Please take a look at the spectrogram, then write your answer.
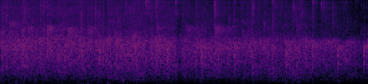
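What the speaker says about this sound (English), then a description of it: "Round of applause, please." Sustained audience applause welcoming Emily at a music-and-animals lecture, a steady wash of many hands clapping at even loudness for several seconds with no speech over it.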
